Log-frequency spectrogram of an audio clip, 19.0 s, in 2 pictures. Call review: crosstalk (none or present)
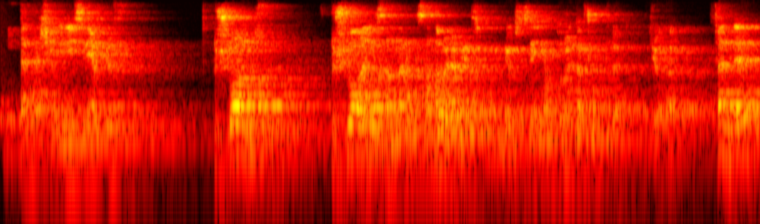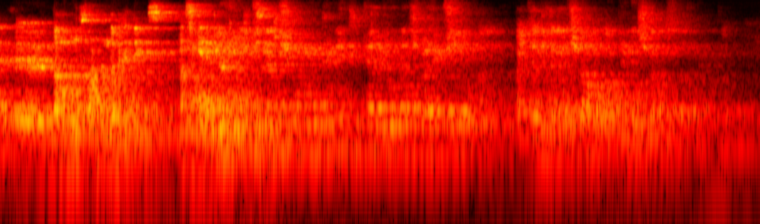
present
